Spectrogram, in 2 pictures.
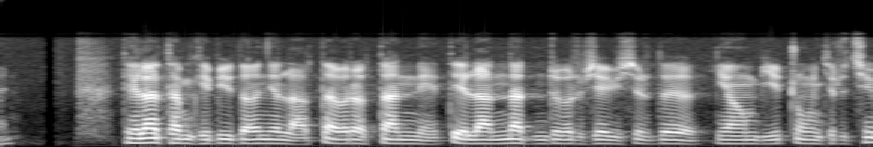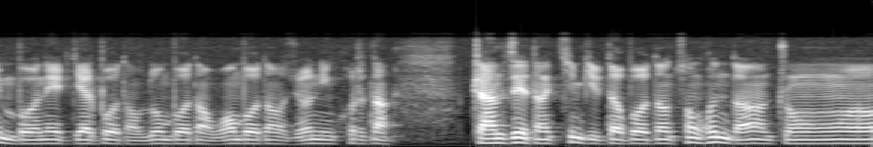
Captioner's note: giving oral transmission in Tibetan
